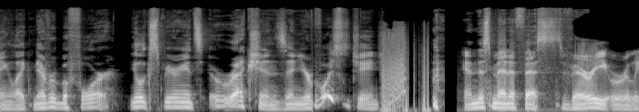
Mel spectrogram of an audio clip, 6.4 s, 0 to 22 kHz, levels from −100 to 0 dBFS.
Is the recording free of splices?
no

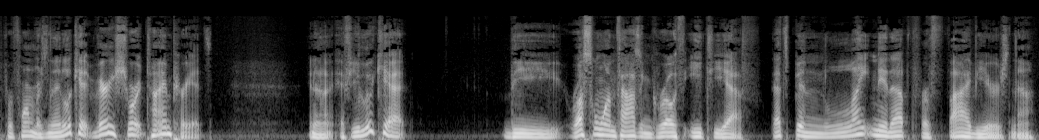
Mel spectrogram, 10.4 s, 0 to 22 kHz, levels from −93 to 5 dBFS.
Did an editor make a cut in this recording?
yes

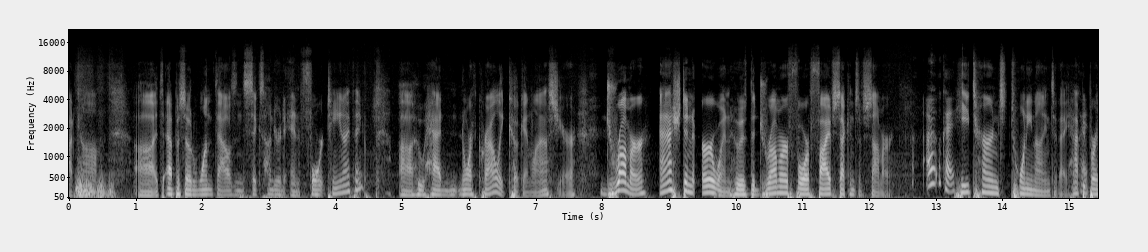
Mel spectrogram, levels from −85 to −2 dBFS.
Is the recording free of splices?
no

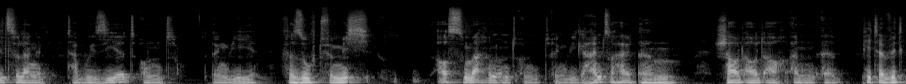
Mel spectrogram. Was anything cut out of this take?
yes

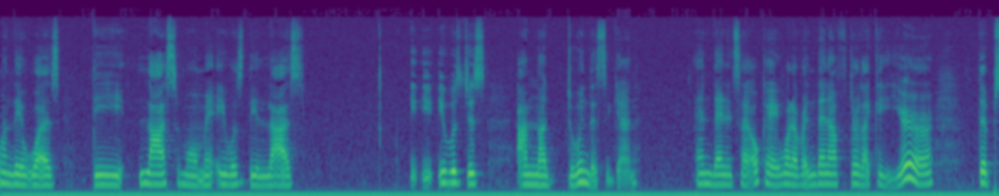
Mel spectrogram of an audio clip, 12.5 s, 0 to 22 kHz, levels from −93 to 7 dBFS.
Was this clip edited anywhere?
yes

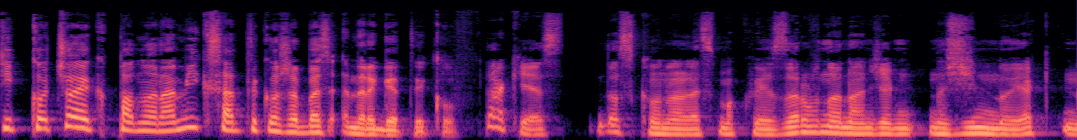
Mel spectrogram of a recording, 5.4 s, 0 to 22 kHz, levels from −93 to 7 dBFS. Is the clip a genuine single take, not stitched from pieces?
no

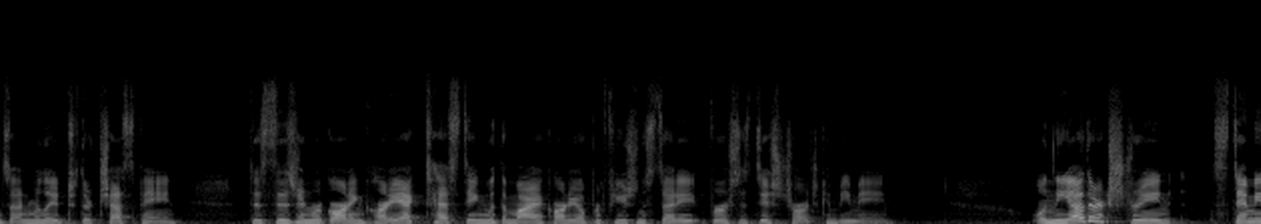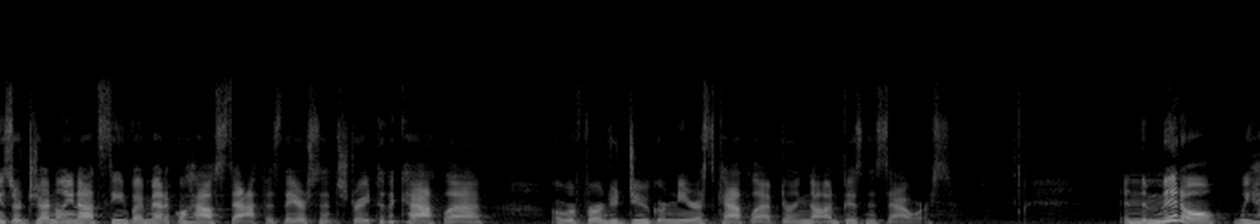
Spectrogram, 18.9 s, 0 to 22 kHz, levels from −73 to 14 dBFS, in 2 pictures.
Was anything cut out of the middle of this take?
yes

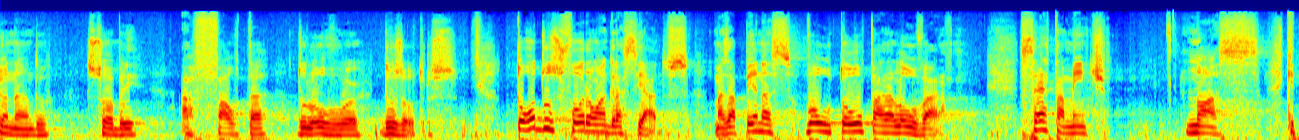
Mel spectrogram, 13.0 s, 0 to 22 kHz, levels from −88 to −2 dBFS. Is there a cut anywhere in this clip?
yes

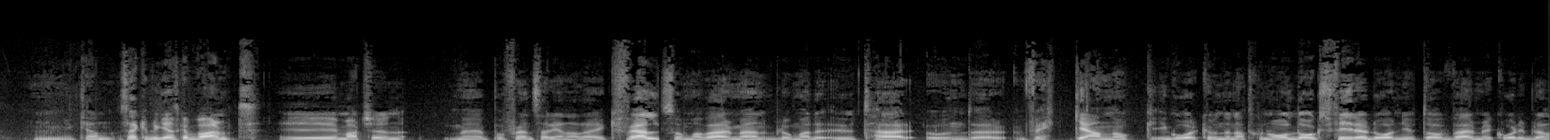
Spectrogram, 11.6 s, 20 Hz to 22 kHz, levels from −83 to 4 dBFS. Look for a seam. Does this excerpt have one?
yes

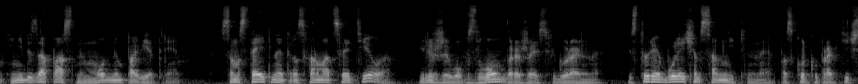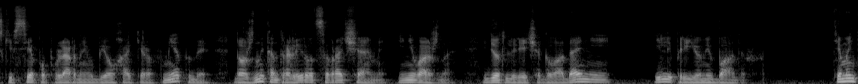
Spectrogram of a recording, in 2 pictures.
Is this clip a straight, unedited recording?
yes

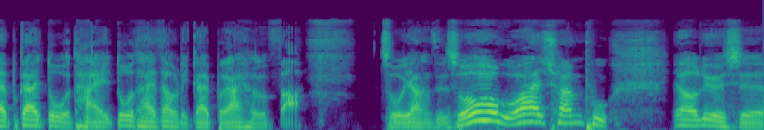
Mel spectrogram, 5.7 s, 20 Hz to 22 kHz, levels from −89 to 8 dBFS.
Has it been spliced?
yes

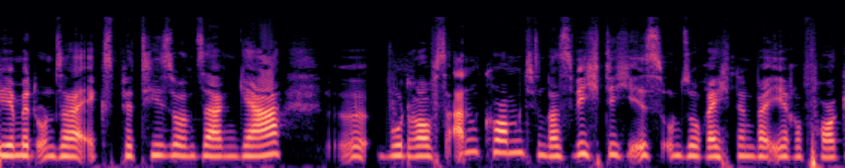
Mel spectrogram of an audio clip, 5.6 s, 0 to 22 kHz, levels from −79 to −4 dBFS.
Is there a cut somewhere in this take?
yes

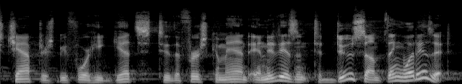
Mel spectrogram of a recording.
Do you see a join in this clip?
no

